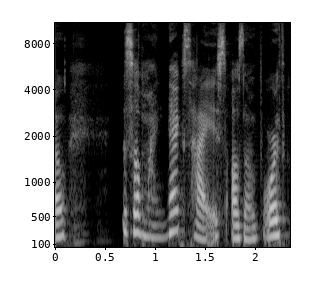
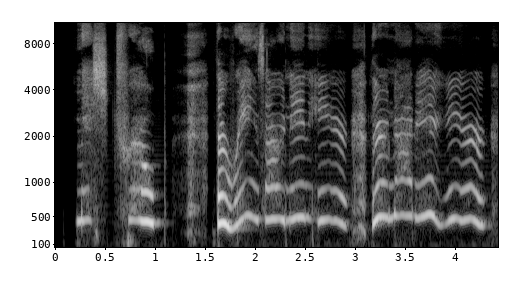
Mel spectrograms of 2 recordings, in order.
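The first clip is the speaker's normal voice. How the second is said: very high, tearful crying wail; 14 semitones higher than usual. Retelling two girls throwing a fit to their teacher: imitating girls crying and screaming. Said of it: "And they're crying, they screaming".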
